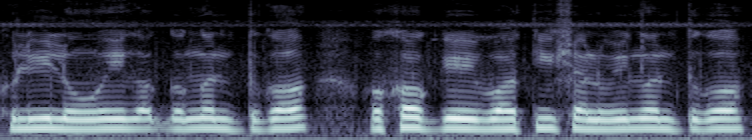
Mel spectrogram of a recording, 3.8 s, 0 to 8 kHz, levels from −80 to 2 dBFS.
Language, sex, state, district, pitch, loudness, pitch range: Wancho, male, Arunachal Pradesh, Longding, 165 Hz, -13 LUFS, 160-170 Hz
